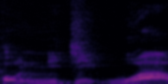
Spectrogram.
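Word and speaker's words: こんにちは: Jadi ini cara bacanya wa. Jadi teman-teman tolong langsung hafal aja konnichiwa walaupun tulisannya H.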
